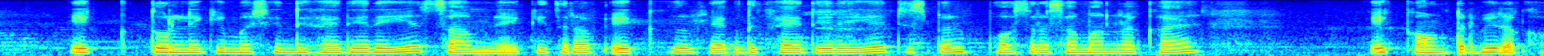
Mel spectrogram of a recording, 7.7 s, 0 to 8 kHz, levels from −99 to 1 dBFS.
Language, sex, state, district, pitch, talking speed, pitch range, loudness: Hindi, female, Chhattisgarh, Korba, 210 Hz, 215 wpm, 200-215 Hz, -29 LUFS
